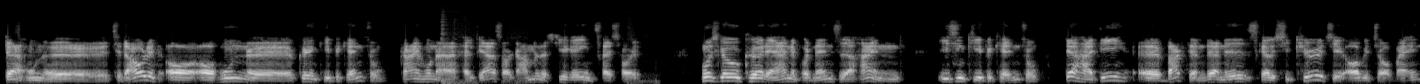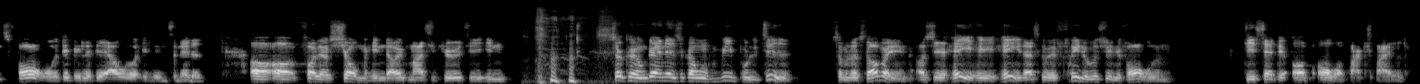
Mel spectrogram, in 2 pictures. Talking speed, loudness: 230 wpm, -20 LUFS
